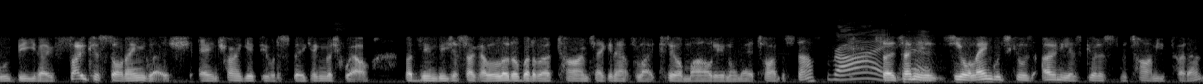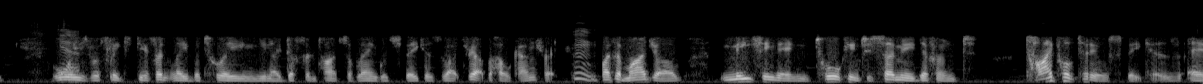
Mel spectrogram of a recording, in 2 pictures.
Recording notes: we are joined over the phone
